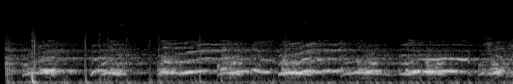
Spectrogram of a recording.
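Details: Several dogs chasing swamp rabbits bay together in drawn-out, mellow, overlapping notes, each bout lasting about a second.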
